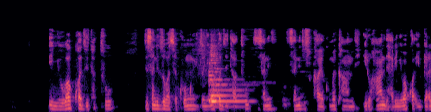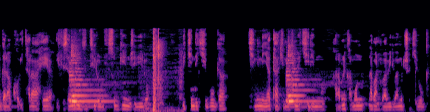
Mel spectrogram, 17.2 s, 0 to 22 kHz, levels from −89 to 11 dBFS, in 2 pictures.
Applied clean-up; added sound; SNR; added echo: classical method Wiener filter.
